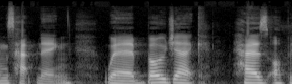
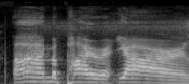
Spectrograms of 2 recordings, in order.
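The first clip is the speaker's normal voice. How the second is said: put-on very slow, high, drawn-out drunken pirate yelling; 6 semitones higher, 4 dB louder than usual. Retelling getting very drunk at a birthday party: retelling a drunken pirate yell. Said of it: "Like yelling at everybody".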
